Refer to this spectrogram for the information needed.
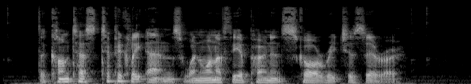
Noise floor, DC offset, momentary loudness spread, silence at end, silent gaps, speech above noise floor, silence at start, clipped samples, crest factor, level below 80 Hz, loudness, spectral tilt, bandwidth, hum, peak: -57 dBFS; under 0.1%; 6 LU; 0.7 s; none; 35 dB; 0.35 s; under 0.1%; 20 dB; -48 dBFS; -22 LUFS; -4.5 dB/octave; 16 kHz; none; -4 dBFS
